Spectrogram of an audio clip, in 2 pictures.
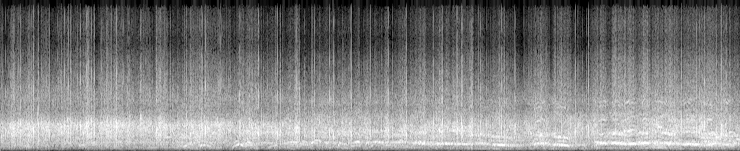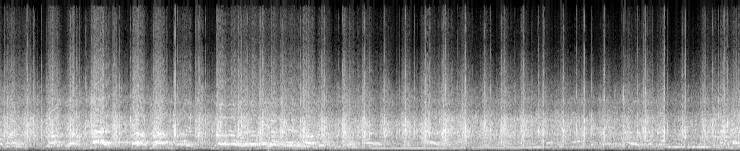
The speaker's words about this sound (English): But Russell Slade is going round and thanking each player individually as the players now come over to the stand that we're all in and clapping us.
